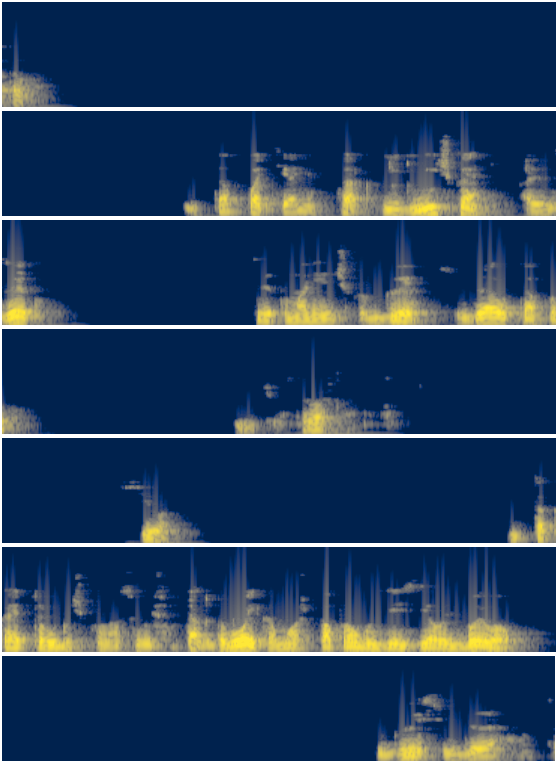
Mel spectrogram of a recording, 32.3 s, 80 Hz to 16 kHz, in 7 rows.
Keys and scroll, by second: 7.2 1, 8.1 alt+z, 11.7 g, 16.4 alt+z, 24.0 2, 30.4 g.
